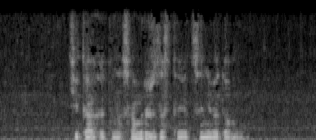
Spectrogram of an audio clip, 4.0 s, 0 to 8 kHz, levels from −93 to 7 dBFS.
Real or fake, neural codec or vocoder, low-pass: real; none; 7.2 kHz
